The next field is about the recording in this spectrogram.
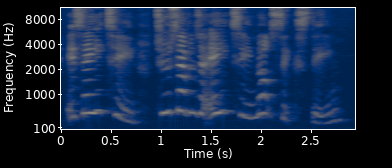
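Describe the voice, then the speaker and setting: A woman's voice: very high voice, big pitch swings, normal speed, a little mellow, voice pushed up. A woman voicing a frightened, helpless small schoolboy who squeals and stammers in a storybook. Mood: panicky.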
